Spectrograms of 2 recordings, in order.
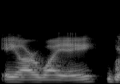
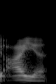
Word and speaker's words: Arya: right I think it's technically spelled like a r ya Arya but I think they say Aya I remember how they say I just remember I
